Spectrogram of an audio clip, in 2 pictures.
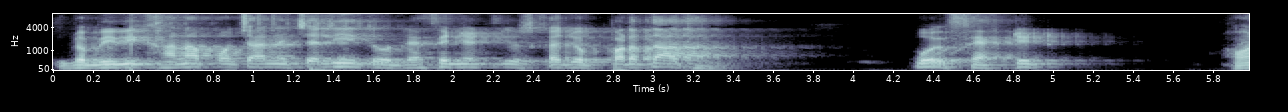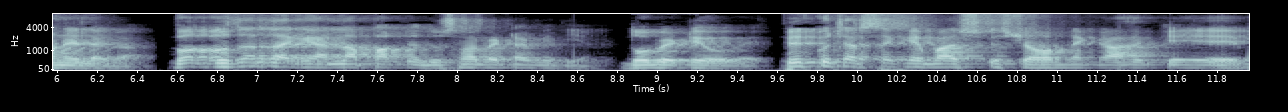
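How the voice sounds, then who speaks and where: A male preacher telling a moral story in a sermon, animated, acting out the characters and mixing in English words. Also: medium pitch. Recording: roomy echo.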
